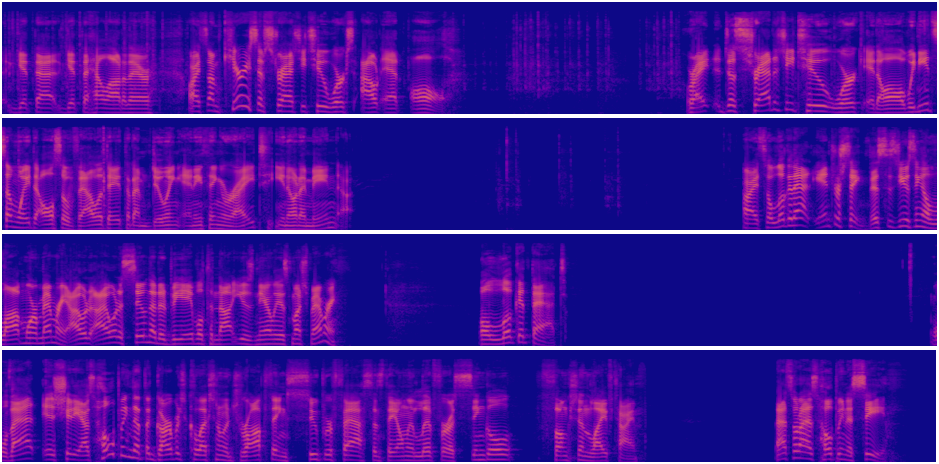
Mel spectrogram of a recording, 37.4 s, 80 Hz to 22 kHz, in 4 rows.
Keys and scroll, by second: 0.0-1.4 typing, 1.3 ctrl+c, 1.6 Return, 1.6 ctrl+d, 1.8 ctrl+d, 2.1 ctrl+d, 2.6-7.1 typing, 7.8 ctrl+a, 8.1-9.1 typing, 8.3 ctrl+a, 9.2 ctrl+c, 9.4 ctrl+c, 9.5 Up, 10.4 Return, 14.4 ctrl+a, 14.4 4, 15.4 Up, 15.4 Return.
